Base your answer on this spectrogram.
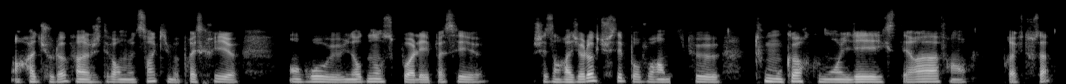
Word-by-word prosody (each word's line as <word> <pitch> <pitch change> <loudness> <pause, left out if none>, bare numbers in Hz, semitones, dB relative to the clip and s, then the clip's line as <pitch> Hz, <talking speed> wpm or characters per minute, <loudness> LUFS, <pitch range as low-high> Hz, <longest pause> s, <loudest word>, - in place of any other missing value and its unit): un - - +1
radiologue. 125 0 0
Enfin, 120 -5 +3
j'ai 110 - -4
été 120 - -12
voir 115 -1 0
mon 110 - -1
médecin 135 +7 -1
qui 130 -5 -6
ma 110 - -6
prescrit, 120 +1 +1
heu, 105 - -1 0.5
en 120 - -1
gros 125 0 +1
une 115 0 -1
ordonnance 130 +2 0
pour - - 0
aller 110 0 +4
passer, 115 +1 -1
heu, 110 +3 -9 0.5
chez 120 -1 -3
un - - -1
radiologue. 120 +8 +5
Tu - - -2
sais, 160 - +1
pour 125 -6 -4
voir 120 -2 -2
un 115 0 +1
petit - - -19
peu, 125 - -1
heu, 115 - -6 0.3
tout - - -4
mon 130 -2 +1
corps, 135 +2 +1
comment 115 -2 -2
il 110 0 -1
est, 120 0 +6
et - - -5
cetera, 125 +4 +3
enfin 110 -4 -6 0.4
bref, - - 0
tout - - -7
ça, - - +1
120 Hz, 240 wpm, -24 LUFS, 115-125 Hz, 0.5 s, est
